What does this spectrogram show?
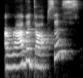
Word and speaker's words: Arabidopsis: So, it's it's because people have trouble pronouncing it. Arabidopsis thalana.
